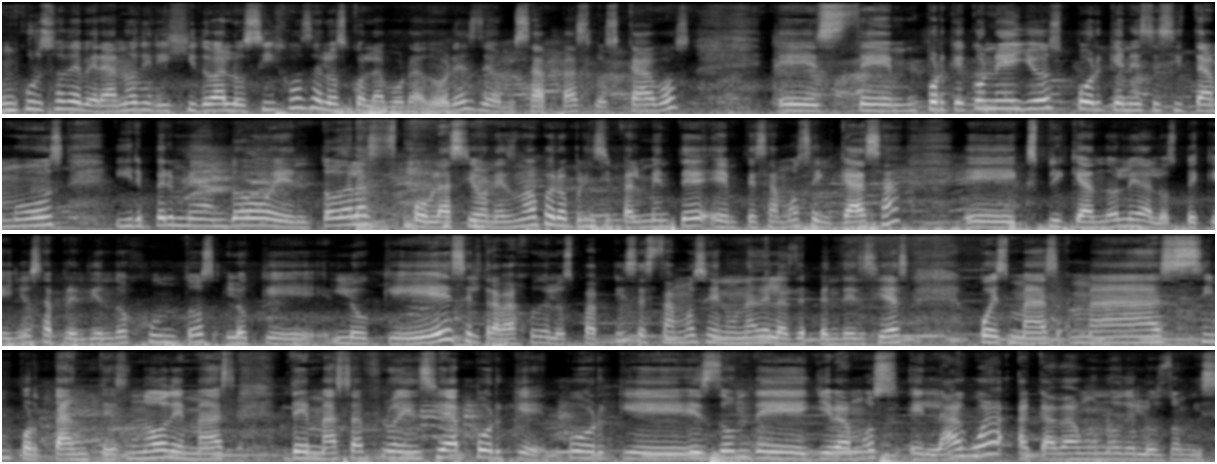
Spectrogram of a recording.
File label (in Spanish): RADIO INSERT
